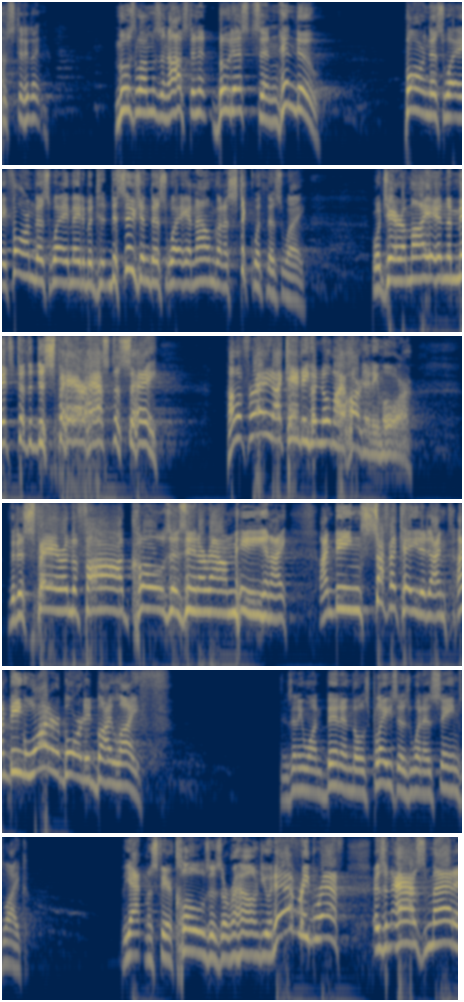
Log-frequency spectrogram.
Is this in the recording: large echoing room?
yes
